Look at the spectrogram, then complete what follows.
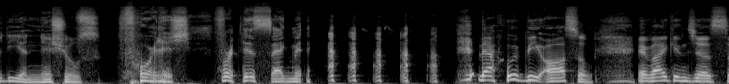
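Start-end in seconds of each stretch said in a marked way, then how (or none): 3.2-4.1 soft, high chuckle in short bursts; quiet staccato giggle; amused laugh. Real, not acted. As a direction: laugh lightly at your own slip. Laughs at forgetting the segment's initials.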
